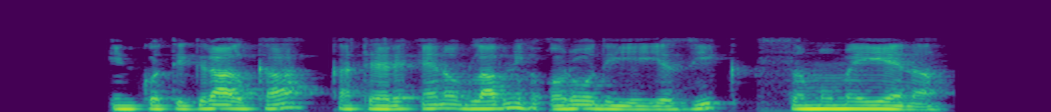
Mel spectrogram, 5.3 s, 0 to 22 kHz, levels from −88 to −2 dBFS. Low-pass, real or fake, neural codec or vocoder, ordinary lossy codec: 5.4 kHz; real; none; none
